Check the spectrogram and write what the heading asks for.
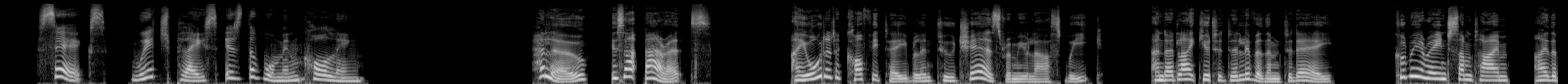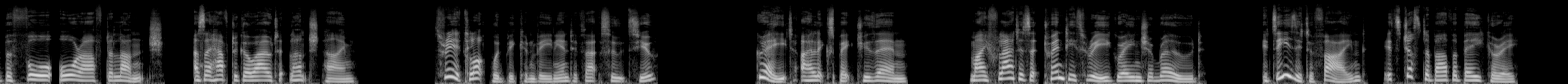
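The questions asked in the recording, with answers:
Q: Which place is the woman calling?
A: A furniture shop (Barrett's)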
